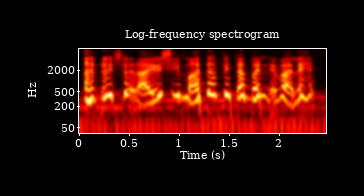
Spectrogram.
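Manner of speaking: holding back tears while saying she is fine; tearful, forcing herself to sound happy; teary joy. Acted. Sister-in-law hiding her own sorrow, tearfully. Jyoti's tears at the pregnancy news.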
